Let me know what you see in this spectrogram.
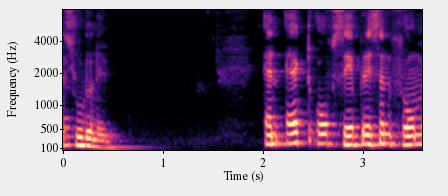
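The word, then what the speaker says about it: pseudonym: स्यूडोनेम इसकी जो है प्रोनाउंसिएशन होता है स्यूडोनेम।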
